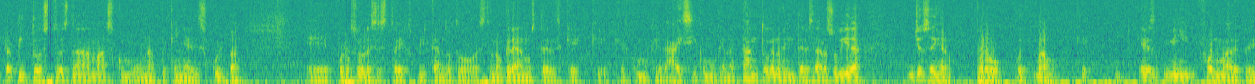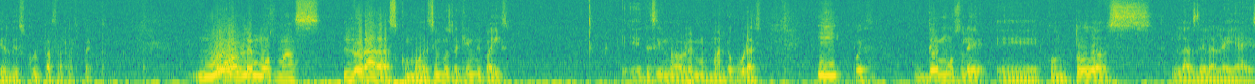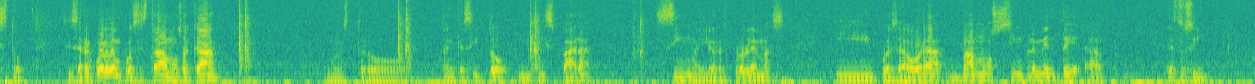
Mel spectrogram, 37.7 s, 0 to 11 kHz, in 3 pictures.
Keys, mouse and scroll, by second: 23.5-24.5 middle drag, 24.5 right click, 26.7 p, 27.6 space, 29.2 space, 30.5 space, 31.5 Escape, 33.3-35.7 middle drag.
